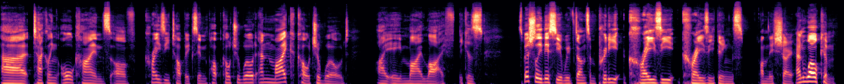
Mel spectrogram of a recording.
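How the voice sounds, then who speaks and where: A man's voice: mid-range voice, expressive, unhurried, clear, resonant tone. A young Australian man hosting a podcast, talking in a casual, chatty and emphatic way on his own. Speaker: podcast host. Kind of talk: casual solo podcast monologue.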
